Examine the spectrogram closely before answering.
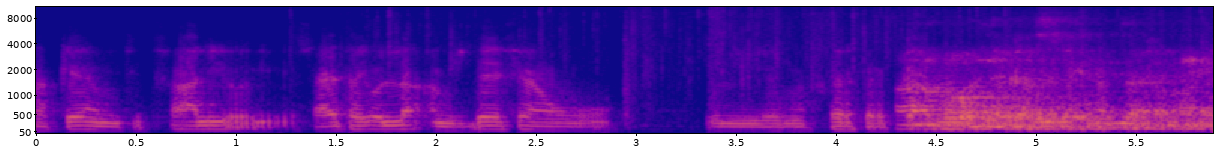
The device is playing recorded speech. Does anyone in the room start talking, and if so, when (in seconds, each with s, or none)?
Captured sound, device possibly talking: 4.3 s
